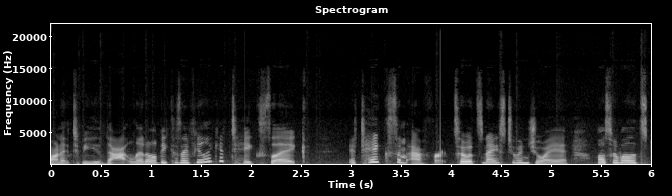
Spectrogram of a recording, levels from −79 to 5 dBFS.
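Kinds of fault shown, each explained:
Gain pumping, throughout: the level rises and falls by roughly 5 dB as the talker gets louder and softer. The room noise sits about 37 dB below the speech. The likely cause is input gain set far too high with a fast limiter or compressor clamping every loud syllable, which squashes loud and soft passages closer together.
Audio missing between chunks, at 1.94 s and 3.89 s: the sound jumps abruptly at each point, with something around 40 ms skipped and the two sides butted together without a gap. The roughly two-second spacing fits a recorder or processor handling the audio in 2-second blocks and likely dropping a short slice each time it closes one block and opens the next, so a fragment of sound simply vanishes.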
